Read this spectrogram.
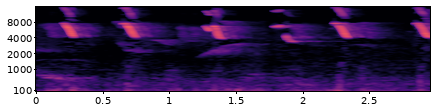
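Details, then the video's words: Hard-singing saffron finch, a song for firing up rival saffron finches: six loud, piercing, high downslurred chips spaced about half a second apart, with a soft lower slur between them. "Canário da Terra Estralando Muito - Ótimo Para Esquentar Qualquer Canário-da-terra!!!"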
